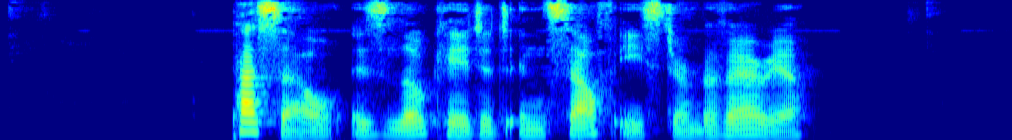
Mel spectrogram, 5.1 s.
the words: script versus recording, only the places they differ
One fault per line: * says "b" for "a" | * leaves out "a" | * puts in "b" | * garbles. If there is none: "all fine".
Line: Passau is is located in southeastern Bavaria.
* leaves out "is"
